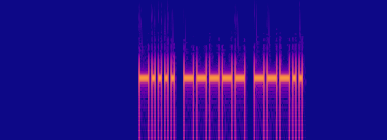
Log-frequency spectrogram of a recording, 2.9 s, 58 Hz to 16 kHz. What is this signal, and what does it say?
Morse code, heard as a keyed tone, about 50 wpm, 700 Hz. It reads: 608
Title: Numbers - 3-Digit 50wpm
